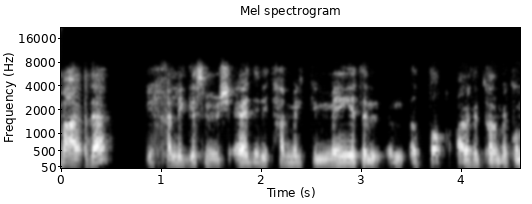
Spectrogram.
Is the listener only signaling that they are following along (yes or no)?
yes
